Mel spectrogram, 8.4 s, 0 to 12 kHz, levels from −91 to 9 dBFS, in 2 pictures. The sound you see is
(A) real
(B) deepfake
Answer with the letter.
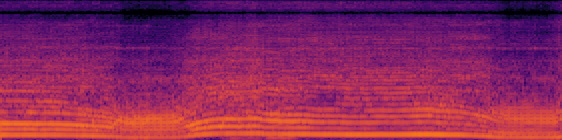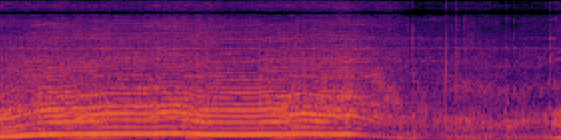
B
